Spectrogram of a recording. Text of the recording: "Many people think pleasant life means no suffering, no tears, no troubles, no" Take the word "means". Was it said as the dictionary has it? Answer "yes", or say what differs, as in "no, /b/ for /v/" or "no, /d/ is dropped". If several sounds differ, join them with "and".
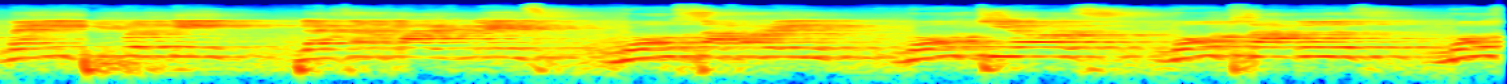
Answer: no, /n/ is dropped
